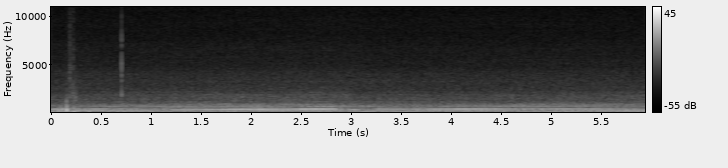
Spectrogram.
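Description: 2011 Scion xB's four-cylinder engine accelerating under throttle, heard from inside the cabin. Its pitch climbs, drops sharply about three seconds in as the transmission shifts up, then climbs again.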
